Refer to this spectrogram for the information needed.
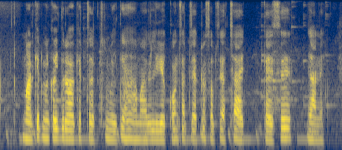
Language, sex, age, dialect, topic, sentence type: Magahi, male, 18-24, Western, agriculture, question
